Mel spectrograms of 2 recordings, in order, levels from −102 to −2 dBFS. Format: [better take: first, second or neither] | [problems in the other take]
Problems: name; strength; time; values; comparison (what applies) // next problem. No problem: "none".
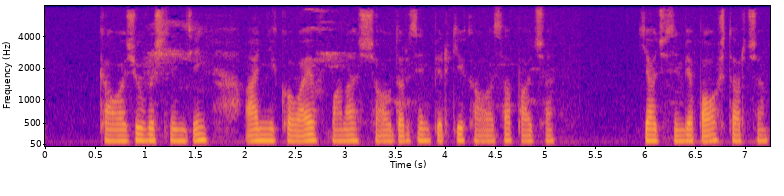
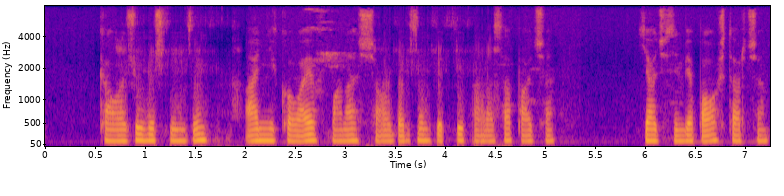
first | noise reduction (neural separator model SepFormer DNS4)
